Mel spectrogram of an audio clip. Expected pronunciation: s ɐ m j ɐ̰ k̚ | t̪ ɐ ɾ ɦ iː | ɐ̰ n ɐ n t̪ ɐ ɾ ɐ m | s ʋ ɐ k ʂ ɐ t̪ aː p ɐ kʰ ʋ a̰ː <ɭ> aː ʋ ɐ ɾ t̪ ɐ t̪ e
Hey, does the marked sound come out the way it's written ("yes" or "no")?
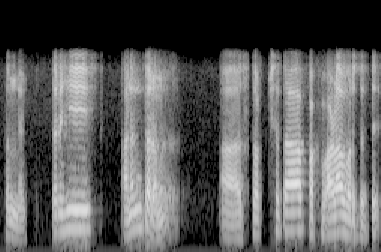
yes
